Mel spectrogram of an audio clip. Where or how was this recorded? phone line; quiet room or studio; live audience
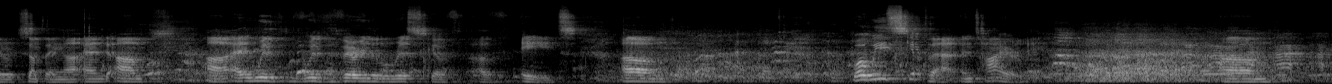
live audience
